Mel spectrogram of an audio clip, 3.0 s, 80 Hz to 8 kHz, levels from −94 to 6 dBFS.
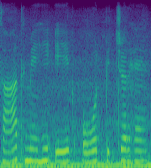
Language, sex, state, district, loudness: Hindi, male, Punjab, Fazilka, -14 LUFS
